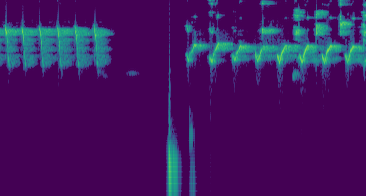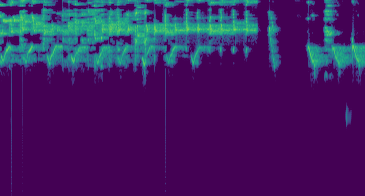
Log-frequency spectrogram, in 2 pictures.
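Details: Bar-winged prinia song, compiled as a tutor and lure recording for songbirds: a fast run of buzzy, high chirps, then after a brief pause a long series of sharp rising notes repeated about three times a second, with a thud.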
